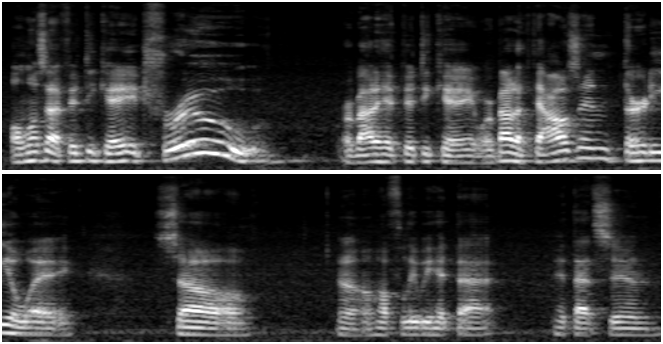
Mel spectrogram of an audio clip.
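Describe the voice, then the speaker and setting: A man hosting a casual livestream, talking informally and haltingly as he thinks aloud and answers chat. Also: medium pitch, lively intonation, gravelly.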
